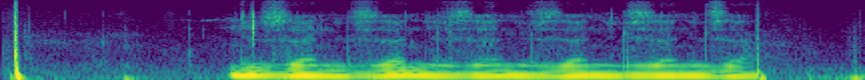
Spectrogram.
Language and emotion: Russian, neutral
